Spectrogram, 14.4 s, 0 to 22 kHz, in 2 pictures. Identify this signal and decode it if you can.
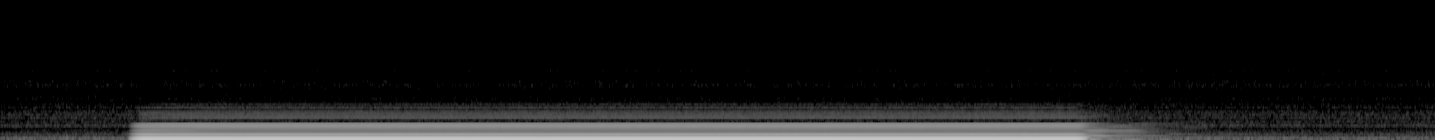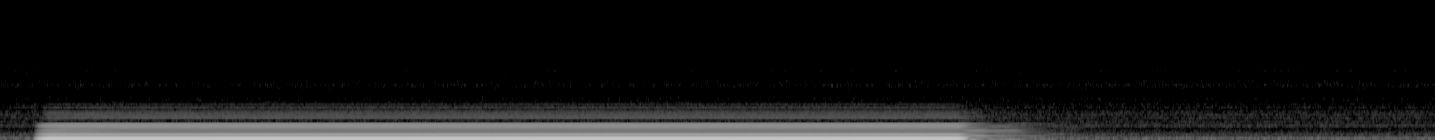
Ship horn signal, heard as a ship's horn, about 260 Hz, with room echo. 2 long. At sea: a vessel under power that has stopped in fog.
